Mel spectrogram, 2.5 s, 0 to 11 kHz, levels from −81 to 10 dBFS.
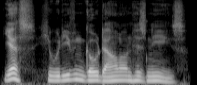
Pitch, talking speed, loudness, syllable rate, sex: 125 Hz, 220 wpm, -18 LUFS, 4.5 syllables/s, male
